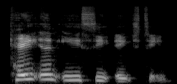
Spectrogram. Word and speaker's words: Knecht: ready for the weekend, I believe the name is pronounced Knet, Dalton Knet from Northern Colorado, or maybe it's just Dalton Knet, Knecht.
